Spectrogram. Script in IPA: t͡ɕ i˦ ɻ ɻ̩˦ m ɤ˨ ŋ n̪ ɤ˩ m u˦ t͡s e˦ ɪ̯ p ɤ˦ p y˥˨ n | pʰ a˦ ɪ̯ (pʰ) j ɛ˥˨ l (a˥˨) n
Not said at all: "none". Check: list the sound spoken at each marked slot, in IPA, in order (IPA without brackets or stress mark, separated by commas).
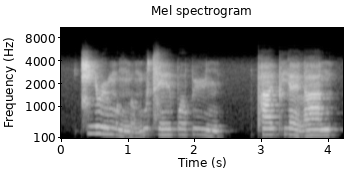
pʰ, a˦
